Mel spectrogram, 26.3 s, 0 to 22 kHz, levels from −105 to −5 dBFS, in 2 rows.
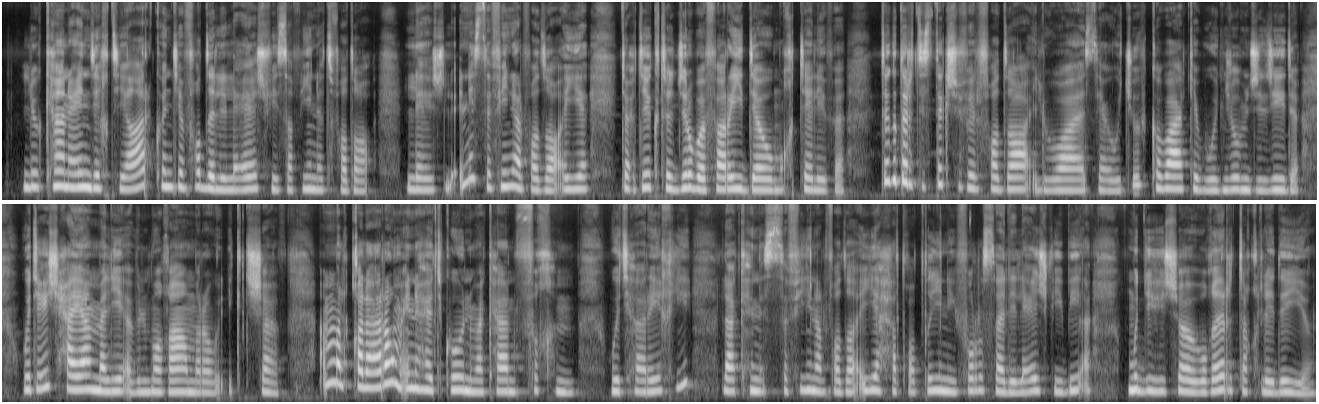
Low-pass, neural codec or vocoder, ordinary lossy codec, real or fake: none; none; none; real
